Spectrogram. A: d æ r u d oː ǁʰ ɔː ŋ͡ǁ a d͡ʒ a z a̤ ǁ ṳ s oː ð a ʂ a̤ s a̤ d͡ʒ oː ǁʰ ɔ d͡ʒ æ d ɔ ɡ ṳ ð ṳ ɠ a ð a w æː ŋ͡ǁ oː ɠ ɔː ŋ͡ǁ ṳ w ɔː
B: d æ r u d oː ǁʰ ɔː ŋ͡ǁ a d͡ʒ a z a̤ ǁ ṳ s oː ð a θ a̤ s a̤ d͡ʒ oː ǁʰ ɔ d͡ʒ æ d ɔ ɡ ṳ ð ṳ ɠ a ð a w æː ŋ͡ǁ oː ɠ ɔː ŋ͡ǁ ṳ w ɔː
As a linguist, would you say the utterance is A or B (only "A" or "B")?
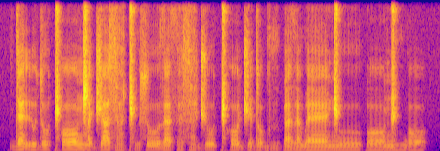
B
